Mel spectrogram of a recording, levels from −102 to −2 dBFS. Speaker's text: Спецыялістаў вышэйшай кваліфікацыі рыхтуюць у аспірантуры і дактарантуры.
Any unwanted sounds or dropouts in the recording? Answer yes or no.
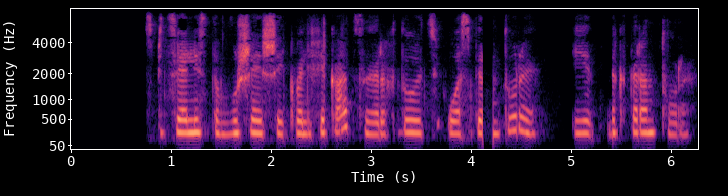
yes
